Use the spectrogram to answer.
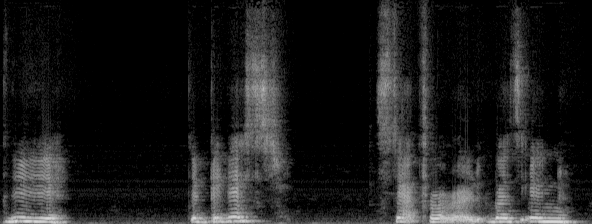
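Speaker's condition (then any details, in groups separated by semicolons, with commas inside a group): Spinal muscular atrophy; 33 years old, uses power wheelchair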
